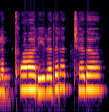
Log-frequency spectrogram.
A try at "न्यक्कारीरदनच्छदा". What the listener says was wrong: So your the, ba and ka are getting a little aspirated. Little. Have control on that.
